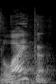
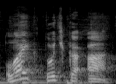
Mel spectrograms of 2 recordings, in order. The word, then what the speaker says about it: ЛАЙК.А: Несмотря на то, что вы называетесь Лайка, пишется через like.a. И я сначала вообще прочитал как like a.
